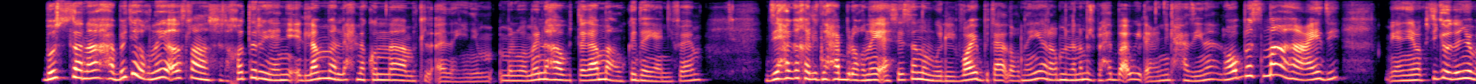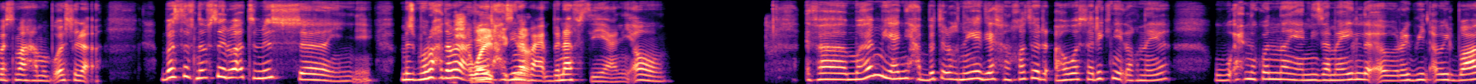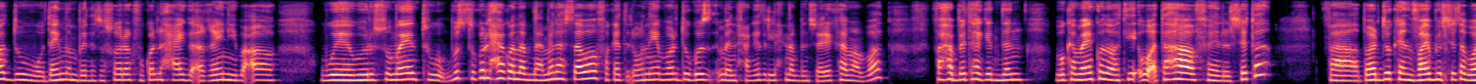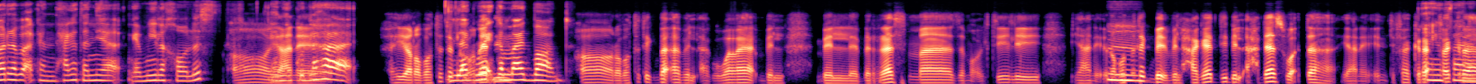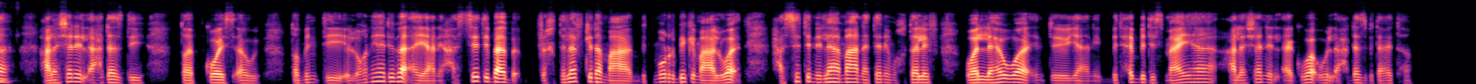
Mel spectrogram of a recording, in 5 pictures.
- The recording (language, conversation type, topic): Arabic, podcast, إيه هي الأغنية اللي سمعتها وإنت مع صاحبك ومش قادر تنساها؟
- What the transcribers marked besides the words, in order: in English: "الvibe"; in English: "vibe"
